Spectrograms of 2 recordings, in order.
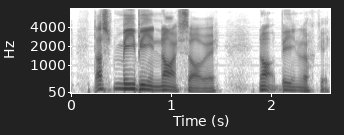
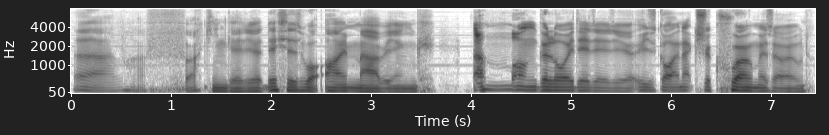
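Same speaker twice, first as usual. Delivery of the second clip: subdued, lower-pitched mimicry of a fed-up partner; imitated exasperated partner; 5 semitones lower than usual. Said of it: "just going".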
